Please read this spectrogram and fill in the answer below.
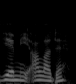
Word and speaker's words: Yemi Alade: what I've realized is if I approach it from the finished pronunciation I get a lot closer oh is it yeah yeah because in Finnish you would just read it as it is so you would read it as yemi alade exactly so if I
